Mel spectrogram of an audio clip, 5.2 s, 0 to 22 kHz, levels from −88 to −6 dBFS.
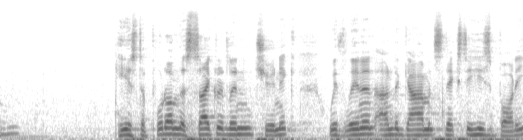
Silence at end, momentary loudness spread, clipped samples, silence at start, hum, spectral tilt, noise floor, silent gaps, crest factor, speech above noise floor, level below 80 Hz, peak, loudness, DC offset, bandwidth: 0 s; 10 LU; under 0.1%; 0 s; none; -5 dB/octave; -68 dBFS; none; 18 dB; 26 dB; -56 dBFS; -26 dBFS; -43 LUFS; under 0.1%; 16.5 kHz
